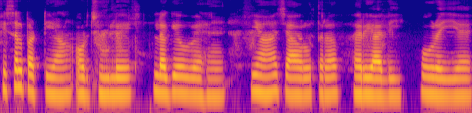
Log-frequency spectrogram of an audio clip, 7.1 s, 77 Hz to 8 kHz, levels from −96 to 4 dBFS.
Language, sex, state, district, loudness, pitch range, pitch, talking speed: Hindi, female, Rajasthan, Jaipur, -16 LUFS, 160-175 Hz, 170 Hz, 110 wpm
